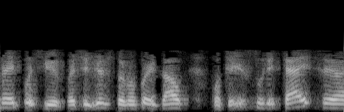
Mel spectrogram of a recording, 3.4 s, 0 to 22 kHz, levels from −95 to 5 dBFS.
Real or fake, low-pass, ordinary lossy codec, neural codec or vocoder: fake; 3.6 kHz; MP3, 16 kbps; codec, 16 kHz, 0.5 kbps, FunCodec, trained on Chinese and English, 25 frames a second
